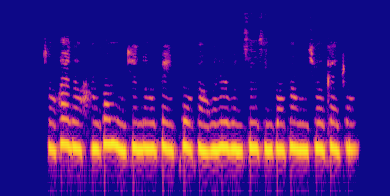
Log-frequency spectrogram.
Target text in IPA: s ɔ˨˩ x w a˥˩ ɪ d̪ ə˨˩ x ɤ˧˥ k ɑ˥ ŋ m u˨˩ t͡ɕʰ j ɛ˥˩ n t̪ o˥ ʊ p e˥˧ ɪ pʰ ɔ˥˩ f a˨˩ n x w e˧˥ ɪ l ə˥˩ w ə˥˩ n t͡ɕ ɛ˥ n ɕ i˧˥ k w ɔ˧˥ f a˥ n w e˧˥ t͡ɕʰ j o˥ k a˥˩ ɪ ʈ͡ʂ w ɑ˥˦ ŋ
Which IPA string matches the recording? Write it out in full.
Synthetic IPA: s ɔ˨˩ x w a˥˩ ɪ d̪ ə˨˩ x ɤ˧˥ k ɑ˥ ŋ m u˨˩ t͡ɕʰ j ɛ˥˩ n t̪ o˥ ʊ p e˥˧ ɪ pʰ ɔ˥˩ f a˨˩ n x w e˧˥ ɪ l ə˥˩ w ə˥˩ n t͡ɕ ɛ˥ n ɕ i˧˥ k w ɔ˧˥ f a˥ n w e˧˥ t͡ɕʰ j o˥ k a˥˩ ɪ ʈ͡ʂ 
